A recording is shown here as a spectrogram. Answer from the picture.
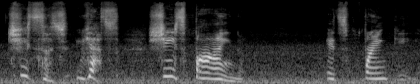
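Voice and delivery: normal talking voice

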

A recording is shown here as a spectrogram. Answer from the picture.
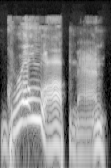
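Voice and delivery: angry scolding. Real, not acted. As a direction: snap at him to grow up. Scolding outburst.

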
